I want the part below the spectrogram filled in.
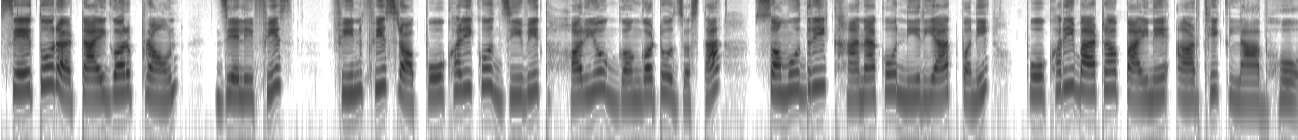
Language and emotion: Nepali, neutral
